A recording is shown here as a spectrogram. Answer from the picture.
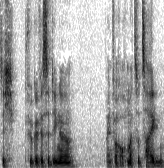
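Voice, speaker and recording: A man's very deep, low voice comes through at a moderate pace. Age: 20s. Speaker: scout volunteer. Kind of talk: podcast interview. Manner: hesitant, many fillers.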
